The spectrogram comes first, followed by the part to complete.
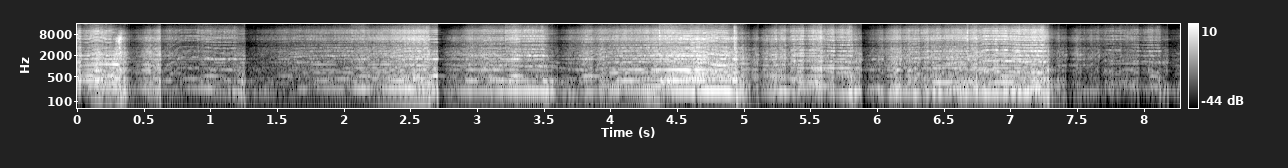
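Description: Live band music with acoustic guitar and sustained, drawn-out tones, some gliding in pitch.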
